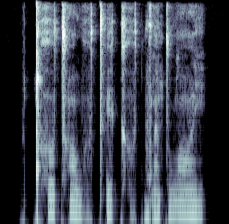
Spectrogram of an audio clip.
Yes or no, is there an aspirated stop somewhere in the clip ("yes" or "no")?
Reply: yes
